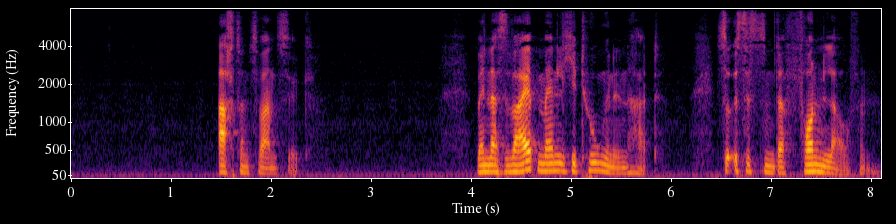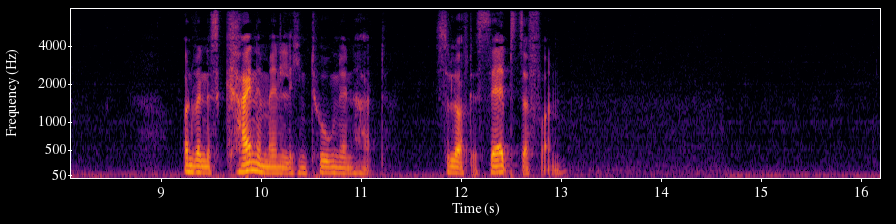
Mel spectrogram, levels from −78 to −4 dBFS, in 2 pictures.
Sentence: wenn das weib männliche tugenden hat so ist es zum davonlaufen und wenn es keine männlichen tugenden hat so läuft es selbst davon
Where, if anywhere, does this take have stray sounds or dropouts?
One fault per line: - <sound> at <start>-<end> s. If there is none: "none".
none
